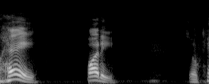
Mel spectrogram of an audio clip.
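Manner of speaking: ordinary delivery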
